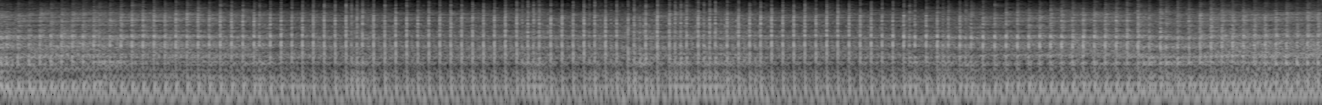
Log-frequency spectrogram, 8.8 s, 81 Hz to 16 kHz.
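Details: Piaggio Liberty 50 two-stroke air-cooled scooter, sat two years not starting, now idling after cleaned plug and fuel primed, exhaust off: loud, crisp, rapid even crackle, no misses; runs fine, just loud with no exhaust.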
